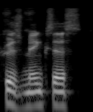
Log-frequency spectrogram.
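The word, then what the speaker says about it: Kuzminskas: And then a punt player position, I mean, it's not great, but Kuzminskis, that's how to say his name.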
